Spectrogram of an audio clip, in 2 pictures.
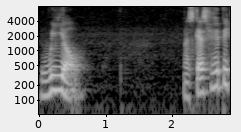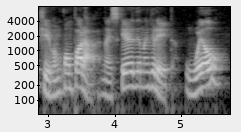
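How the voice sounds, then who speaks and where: A man with a Brazilian Portuguese accent teaching English pronunciation, modelling short words loudly and having the learner repeat after him. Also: fairly high pitch, lively intonation. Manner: slow, drawn-out modelling of words, stressed loud examples.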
